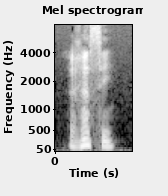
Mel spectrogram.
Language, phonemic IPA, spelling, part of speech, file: French, /ʁɛ̃.se/, rincer, verb, Fr-rincer.ogg
- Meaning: 1. to rinse 2. to drink a lot of alcohol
